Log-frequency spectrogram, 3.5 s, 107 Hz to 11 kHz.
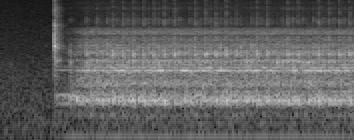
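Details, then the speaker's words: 1996 China-made ZJ4110 8-inch drill press, run before teardown and rebuild: motor kicks on into a steady buzzy whir with a dry, slightly rattly edge; sounds a little on the dry side, short on grease suspected, not confirmed. "Sounds like it's a little on the dry side. So now we know it works."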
